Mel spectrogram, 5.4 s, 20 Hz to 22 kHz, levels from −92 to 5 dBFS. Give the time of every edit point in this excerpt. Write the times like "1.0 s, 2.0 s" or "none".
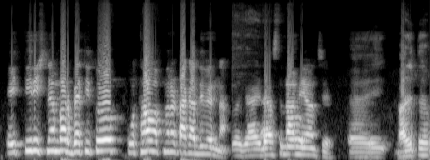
2.9 s

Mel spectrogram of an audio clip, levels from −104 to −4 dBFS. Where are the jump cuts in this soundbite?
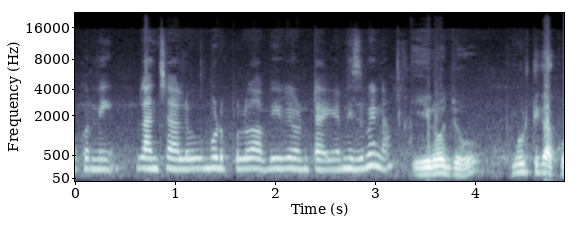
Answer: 3.3 s

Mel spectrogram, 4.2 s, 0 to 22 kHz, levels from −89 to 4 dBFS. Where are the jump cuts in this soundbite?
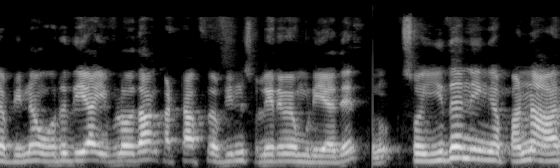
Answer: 2.9 s

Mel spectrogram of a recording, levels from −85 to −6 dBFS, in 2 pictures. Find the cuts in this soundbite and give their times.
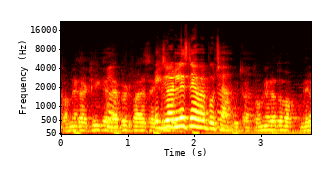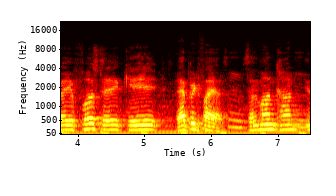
none

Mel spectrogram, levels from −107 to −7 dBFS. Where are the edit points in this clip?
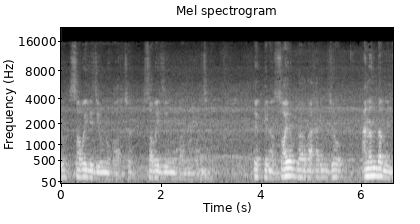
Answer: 4.2 s

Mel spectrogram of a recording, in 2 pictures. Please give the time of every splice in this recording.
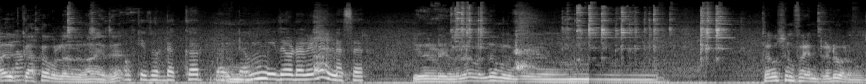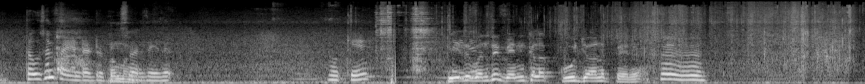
none

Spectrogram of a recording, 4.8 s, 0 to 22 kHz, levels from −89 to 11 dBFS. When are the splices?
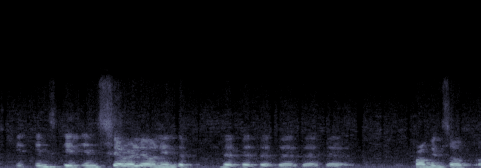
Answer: none

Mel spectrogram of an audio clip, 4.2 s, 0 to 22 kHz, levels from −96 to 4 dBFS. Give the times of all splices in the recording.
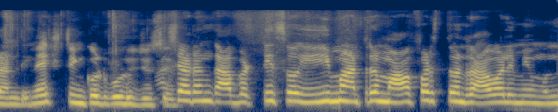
1.2 s

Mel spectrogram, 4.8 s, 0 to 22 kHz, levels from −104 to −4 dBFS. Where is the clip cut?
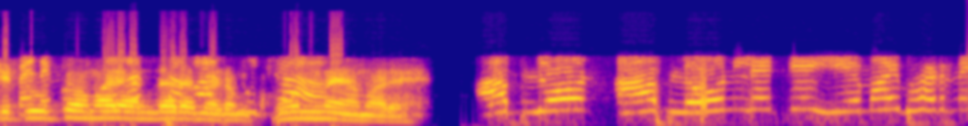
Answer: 2.3 s

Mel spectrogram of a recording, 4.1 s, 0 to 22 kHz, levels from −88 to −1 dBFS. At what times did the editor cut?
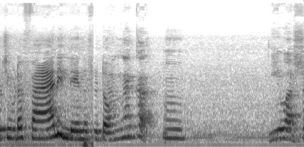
1.3 s

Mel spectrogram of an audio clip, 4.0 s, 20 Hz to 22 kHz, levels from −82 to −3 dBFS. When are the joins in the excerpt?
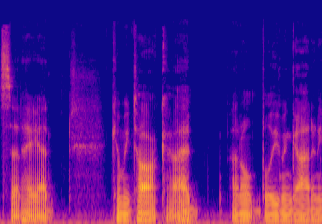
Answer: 2.4 s

